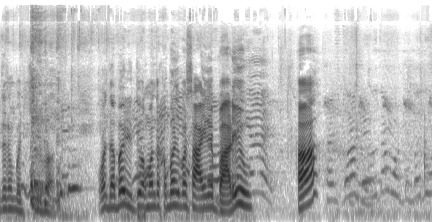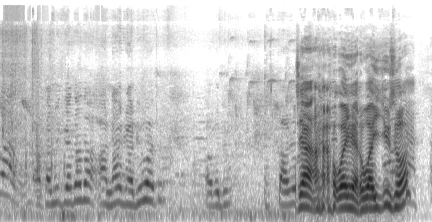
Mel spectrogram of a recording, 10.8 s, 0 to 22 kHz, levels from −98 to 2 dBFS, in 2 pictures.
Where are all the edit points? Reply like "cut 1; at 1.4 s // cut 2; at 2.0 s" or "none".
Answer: cut 1; at 9.1 s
